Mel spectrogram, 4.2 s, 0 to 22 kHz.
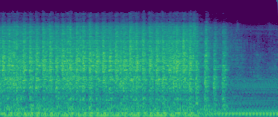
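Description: A 5.3 LS V8 in an S15 hotrod with a loose torque converter runs with a loud, close, lumpy rumble and rhythmic pulsing, then cuts out abruptly near the end.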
